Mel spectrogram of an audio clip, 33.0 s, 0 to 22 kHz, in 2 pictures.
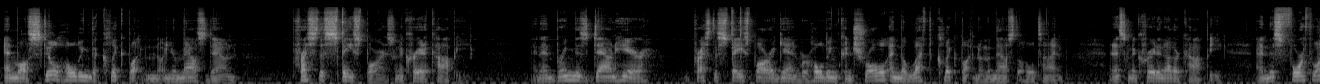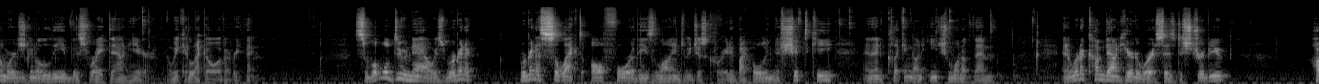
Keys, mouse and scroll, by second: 4.3 ctrl+space, 9.3 ctrl+space, 27.1 shift+click, 27.8 shift+click, 28.3 shift+click.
